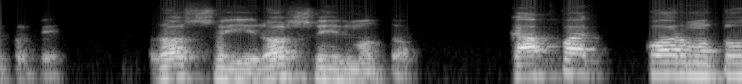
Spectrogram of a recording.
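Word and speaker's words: Kappa: আর এই যে কাপ্পা, কাপ্পা কিসের মতো হবে? কাপ্পা হবে কে এর মতো।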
